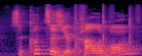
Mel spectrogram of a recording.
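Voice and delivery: normal talking voice

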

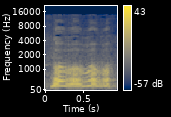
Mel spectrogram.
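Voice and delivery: loud punchy woofs; playful mock dog bark; imitated barking. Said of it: "Eh, gonggong, gonggong".

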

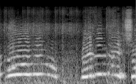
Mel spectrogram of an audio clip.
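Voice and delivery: high startled cry; sudden alarmed yelp; shocked. Real, not acted. (şaşkın yüksek çığlık)

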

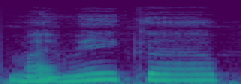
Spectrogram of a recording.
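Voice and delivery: high playful correction. Real, not acted. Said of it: "or rather our makeup, sorry".

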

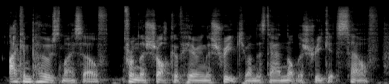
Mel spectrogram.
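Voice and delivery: ordinary talk, nothing marked

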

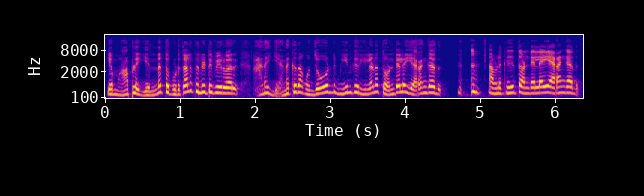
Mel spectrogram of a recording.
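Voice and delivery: ordinary talk, nothing marked

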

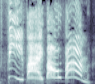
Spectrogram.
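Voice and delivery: very high-pitched mock shout; sudden shout. A narrator's reading. Trina suddenly startles Will, high mock shout. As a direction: shriek the chant without real volume. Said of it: "she shouted".

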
